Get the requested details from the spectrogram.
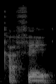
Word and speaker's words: café: Le café. Even though it ends with an E, which we've said is generally a mark of a feminine word, although the E on café is accented and always pronounced.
